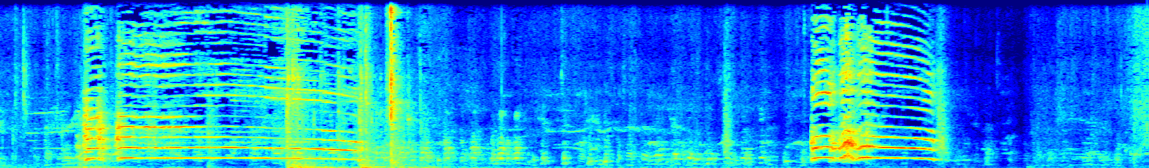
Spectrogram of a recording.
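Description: Roosters crowing twice: a long crow about a second in that holds its pitch and falls at the end, and a shorter crow near the end, with hens clucking softly in between. A few low thumps come during the first crow.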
